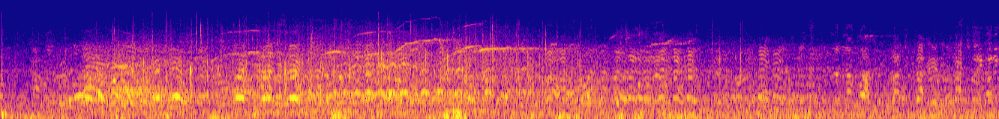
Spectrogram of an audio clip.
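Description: Spectators in a stadium shout and cheer.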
